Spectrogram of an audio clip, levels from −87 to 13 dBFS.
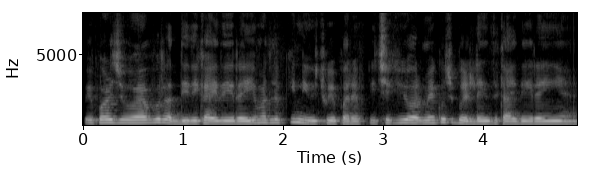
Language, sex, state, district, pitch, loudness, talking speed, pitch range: Hindi, female, Bihar, Purnia, 185 Hz, -28 LUFS, 280 wpm, 175-205 Hz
